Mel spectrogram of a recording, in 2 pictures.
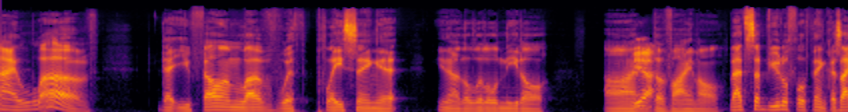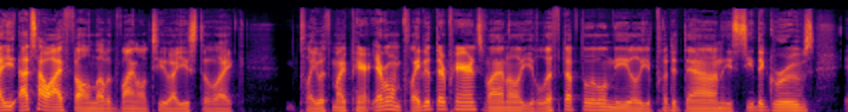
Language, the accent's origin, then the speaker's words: English; New Jersey, United States; I grew up in Jersey myself.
